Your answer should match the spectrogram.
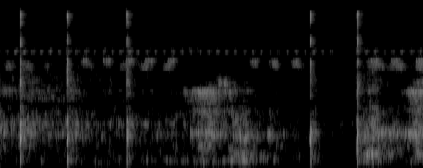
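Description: Computer mouse button clicks, five faint sharp clicks at irregular intervals over otherwise near silence.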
